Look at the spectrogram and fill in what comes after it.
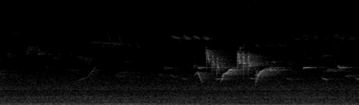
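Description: Faint outdoor ambience: a few short songbird chirps, clustered about halfway through, over a steady low rumble.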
